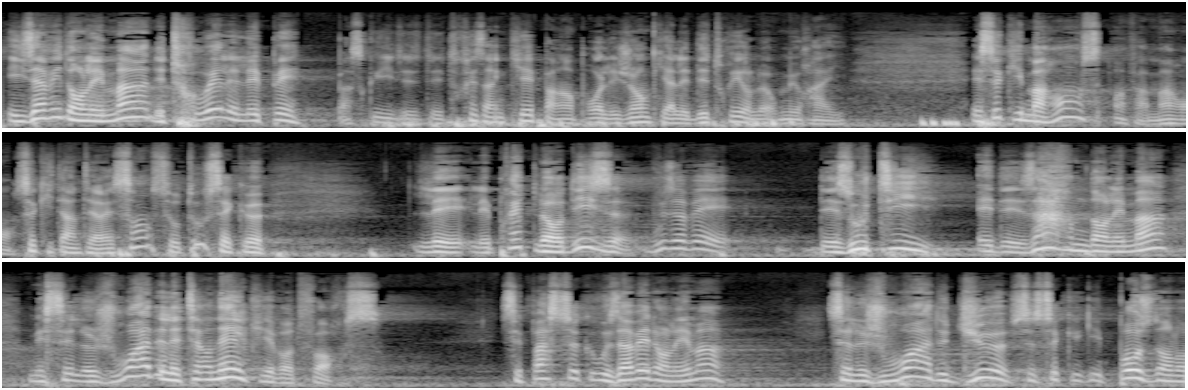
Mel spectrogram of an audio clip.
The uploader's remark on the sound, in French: Enregistré à l'église CVV, le 04/10/2020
